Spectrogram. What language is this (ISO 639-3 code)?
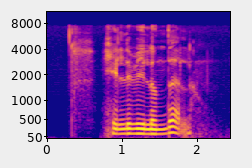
swe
